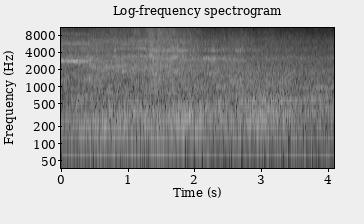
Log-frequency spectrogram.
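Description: An electric metro train rolls along its rails with a steady, dense rumble and faint metallic squeal, continuous and loud throughout with no voices.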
